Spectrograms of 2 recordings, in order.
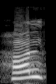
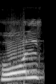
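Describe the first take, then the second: First: The vowel lies between aa and o. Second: The vowel is a closed o sound. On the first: The speaker calls it right. "यह ध्वनि हिंदी के आ एवं ओ के मध्य की ध्वनि है।" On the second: The speaker calls it wrong. "हाल या होल कहना अनुचित होगा"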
